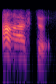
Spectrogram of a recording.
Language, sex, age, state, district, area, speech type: Sanskrit, male, 45-60, Karnataka, Bangalore Urban, urban, conversation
